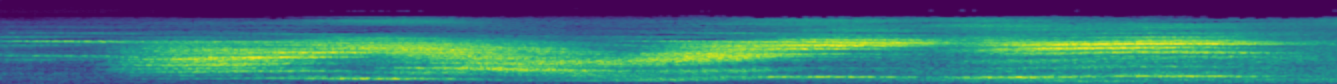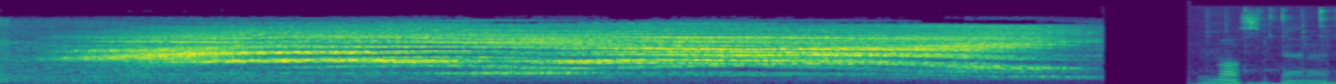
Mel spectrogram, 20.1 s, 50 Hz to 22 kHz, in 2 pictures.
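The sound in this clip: A cartoon theme song slowed to 800 times slower, smeared into a continuous droning wash of sustained tones that slowly bend and swell, cut off abruptly near the end before a brief burst of different sound.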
